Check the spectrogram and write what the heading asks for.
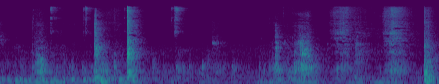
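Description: Steel pot lid and ladle handled on a stovetop, giving a string of short metallic knocks and scrapes.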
